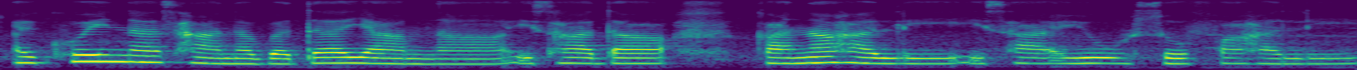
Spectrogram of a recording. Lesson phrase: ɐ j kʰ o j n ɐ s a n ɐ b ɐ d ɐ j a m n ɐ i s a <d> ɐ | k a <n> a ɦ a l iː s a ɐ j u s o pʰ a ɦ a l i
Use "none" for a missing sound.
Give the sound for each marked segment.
d, n

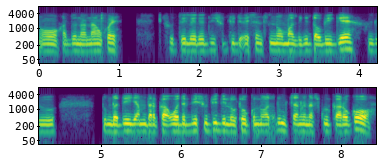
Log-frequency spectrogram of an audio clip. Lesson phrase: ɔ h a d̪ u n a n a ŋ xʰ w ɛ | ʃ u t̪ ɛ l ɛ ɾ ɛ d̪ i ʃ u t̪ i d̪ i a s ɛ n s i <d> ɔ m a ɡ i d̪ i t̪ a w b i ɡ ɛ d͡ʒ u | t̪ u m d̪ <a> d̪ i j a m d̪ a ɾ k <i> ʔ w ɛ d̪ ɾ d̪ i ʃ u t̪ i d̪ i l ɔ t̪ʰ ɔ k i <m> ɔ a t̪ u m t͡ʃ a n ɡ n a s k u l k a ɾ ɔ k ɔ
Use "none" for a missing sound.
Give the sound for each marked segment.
n, a, a, n

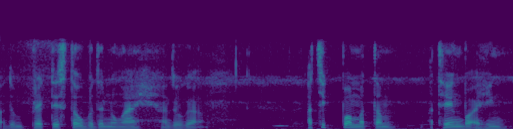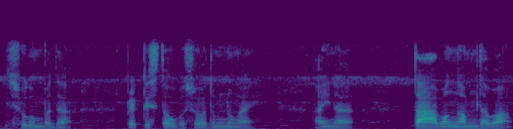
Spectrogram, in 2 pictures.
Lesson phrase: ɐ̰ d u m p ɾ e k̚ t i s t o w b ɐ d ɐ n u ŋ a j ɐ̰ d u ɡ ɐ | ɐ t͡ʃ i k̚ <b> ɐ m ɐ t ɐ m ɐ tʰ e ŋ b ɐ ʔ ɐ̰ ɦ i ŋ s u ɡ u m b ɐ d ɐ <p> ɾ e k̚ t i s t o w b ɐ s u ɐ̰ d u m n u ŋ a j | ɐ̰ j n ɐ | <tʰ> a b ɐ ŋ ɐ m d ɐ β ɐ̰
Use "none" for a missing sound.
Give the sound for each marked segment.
p, p, t

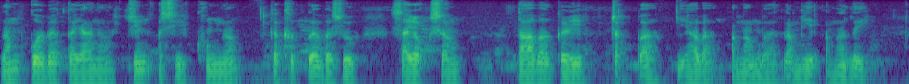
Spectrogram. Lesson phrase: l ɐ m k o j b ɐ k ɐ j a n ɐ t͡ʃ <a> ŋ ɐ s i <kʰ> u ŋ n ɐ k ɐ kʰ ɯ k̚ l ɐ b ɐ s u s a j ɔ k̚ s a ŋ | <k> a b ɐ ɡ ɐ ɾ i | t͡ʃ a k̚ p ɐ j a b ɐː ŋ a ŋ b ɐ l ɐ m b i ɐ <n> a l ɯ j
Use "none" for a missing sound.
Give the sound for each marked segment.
i, kʰ, t, ŋ

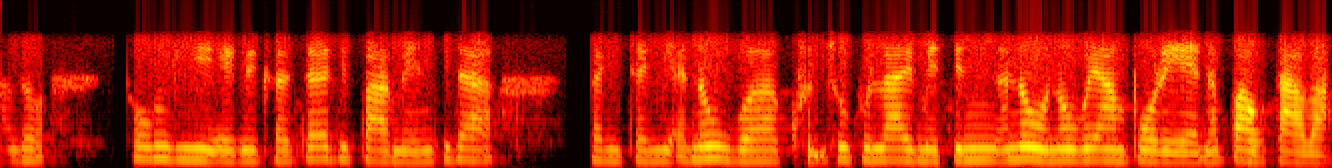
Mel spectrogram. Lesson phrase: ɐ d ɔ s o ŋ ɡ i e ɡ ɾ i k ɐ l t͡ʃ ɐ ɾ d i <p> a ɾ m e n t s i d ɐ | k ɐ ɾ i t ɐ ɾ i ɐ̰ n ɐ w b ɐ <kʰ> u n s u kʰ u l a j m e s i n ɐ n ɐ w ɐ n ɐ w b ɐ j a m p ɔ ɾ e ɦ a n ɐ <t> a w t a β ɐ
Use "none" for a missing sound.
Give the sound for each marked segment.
p, kʰ, p

